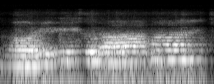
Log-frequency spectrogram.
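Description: A single voice chanting a slow, held line of several notes, the kind of sung response that follows the opening prayer in an Episcopal service.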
